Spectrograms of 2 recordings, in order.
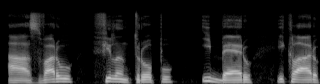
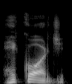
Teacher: em todas elas, sem exceção, a força tá na penúltima sílaba.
